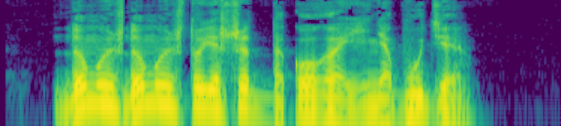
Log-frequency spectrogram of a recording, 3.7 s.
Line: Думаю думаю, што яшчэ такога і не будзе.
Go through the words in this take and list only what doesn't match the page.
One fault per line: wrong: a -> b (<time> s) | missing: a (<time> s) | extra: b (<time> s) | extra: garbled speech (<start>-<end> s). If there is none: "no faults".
no faults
